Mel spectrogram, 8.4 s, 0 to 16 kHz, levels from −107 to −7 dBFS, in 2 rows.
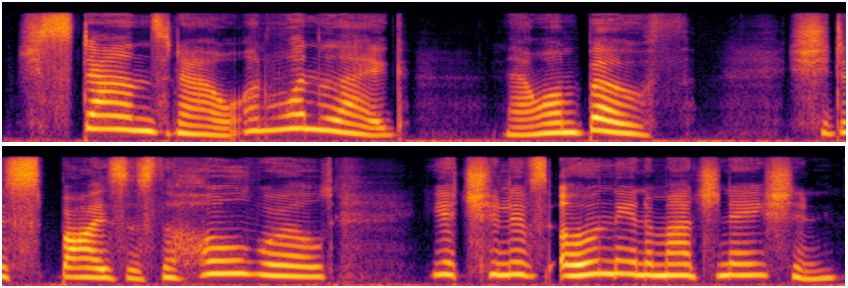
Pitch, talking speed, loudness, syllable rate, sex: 270 Hz, 140 wpm, -20 LUFS, 4.4 syllables/s, female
